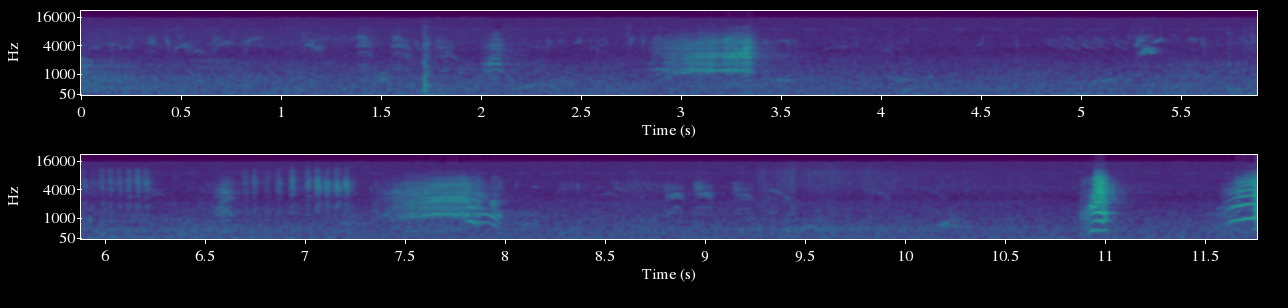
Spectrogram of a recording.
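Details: Flock of ibis, possibly Straw-necked Ibis, foraging and preening far off in a freshly ploughed field in Australia on a warm afternoon after rain: scattered harsh, hoarse grunts and croaks spaced seconds apart, a sharp burst near the end.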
